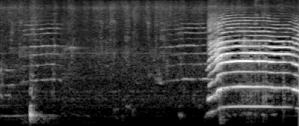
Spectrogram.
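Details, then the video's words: Goat scream arriving late as one long, loud, sustained bleat with a strong harmonic stack, preceded by a short click and a faint thin tonal call. "Best goat sound in the world | goat sound | goat sounds | goat screaming"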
